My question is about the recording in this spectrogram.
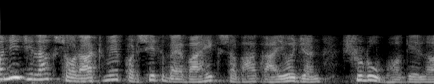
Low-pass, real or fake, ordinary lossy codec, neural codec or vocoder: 7.2 kHz; real; AAC, 16 kbps; none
